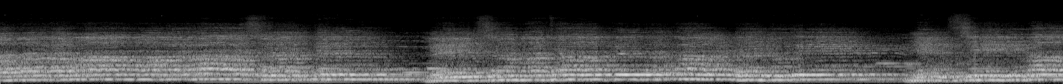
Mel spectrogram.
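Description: A group of men chanting an Orthodox liturgical hymn together, in long sung phrases with brief breaks about four seconds in and again near the end. A low note is held steadily beneath the voices at times.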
